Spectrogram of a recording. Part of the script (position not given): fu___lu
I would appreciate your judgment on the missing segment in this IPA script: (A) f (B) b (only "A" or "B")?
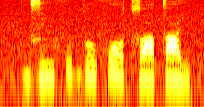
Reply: B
